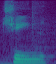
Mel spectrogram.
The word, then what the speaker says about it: Qing: 20 minutes or so i mispronounce uh the qing dynasty's name i say king instead but i do correct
